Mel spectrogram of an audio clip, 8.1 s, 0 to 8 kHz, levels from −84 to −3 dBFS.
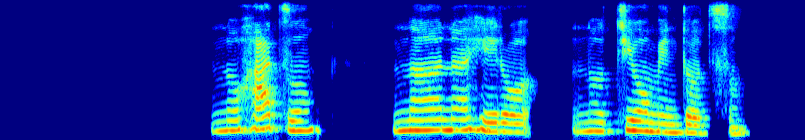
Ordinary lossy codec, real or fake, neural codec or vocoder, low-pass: Opus, 32 kbps; real; none; 7.2 kHz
